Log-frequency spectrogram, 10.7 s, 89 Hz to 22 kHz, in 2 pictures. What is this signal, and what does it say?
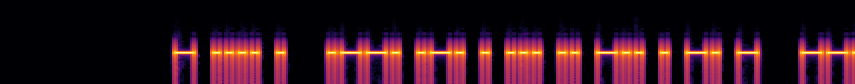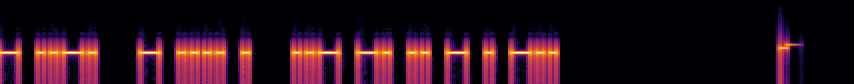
Morse code, heard as a keyed tone, about 30 wpm, 700 Hz. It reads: THE PRESIDENT OF THE UNITED
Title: Sets of 5 Words 30wpm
